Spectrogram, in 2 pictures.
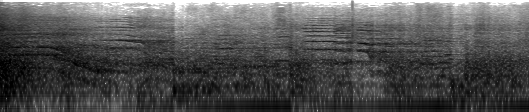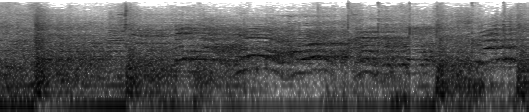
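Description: A small crowd shouts and cheers in an echoing hall.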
